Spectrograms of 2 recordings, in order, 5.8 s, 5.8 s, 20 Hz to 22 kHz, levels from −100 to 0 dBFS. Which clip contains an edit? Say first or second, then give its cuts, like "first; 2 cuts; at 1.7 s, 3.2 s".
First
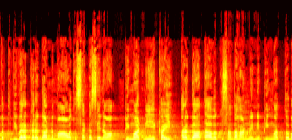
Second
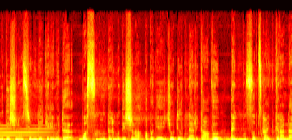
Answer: first; 2 cuts; at 2.4 s, 3.5 s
